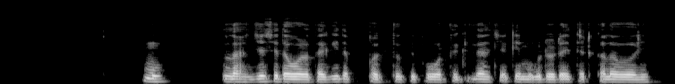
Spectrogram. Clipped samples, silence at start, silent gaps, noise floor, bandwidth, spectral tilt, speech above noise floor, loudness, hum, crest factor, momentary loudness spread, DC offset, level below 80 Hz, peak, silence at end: under 0.1%; 1.45 s; none; -89 dBFS; 7.6 kHz; -7.5 dB/octave; 74 dB; -16 LUFS; none; 16 dB; 9 LU; under 0.1%; -62 dBFS; 0 dBFS; 0.25 s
